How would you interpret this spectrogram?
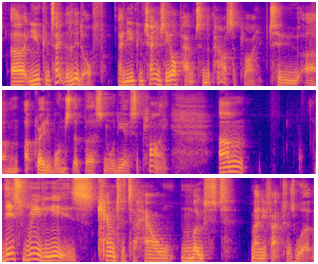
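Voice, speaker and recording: A man's voice: lowish voice, dark tone. A man presenting an informal product review, speaking in a wry, dryly humorous and opinionated way.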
